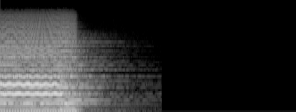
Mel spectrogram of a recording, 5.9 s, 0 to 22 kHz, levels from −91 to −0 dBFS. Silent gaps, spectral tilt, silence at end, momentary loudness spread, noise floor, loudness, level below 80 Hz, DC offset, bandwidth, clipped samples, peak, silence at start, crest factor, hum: none; -4 dB/octave; 4 s; 17 LU; under -90 dBFS; -16 LUFS; -36 dBFS; under 0.1%; 15 kHz; under 0.1%; -6 dBFS; 0 s; 16 dB; none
